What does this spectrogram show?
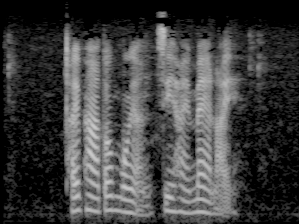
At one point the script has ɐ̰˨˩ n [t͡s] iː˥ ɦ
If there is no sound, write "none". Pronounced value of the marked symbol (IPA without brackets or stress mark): t͡s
